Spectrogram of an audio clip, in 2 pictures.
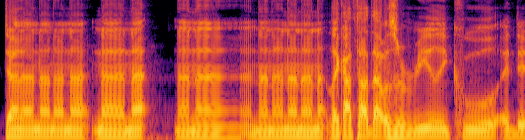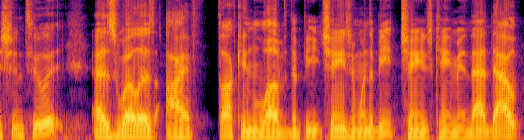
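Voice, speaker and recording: A man's voice: medium pitch, fairly even intonation, normal speed, hardly any pauses, clean tone, no room sound, clean studio sound. A young man hosting a livestream, casually rating music contest entries in loose, slangy talk full of restarts. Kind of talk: casual livestream review chat.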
